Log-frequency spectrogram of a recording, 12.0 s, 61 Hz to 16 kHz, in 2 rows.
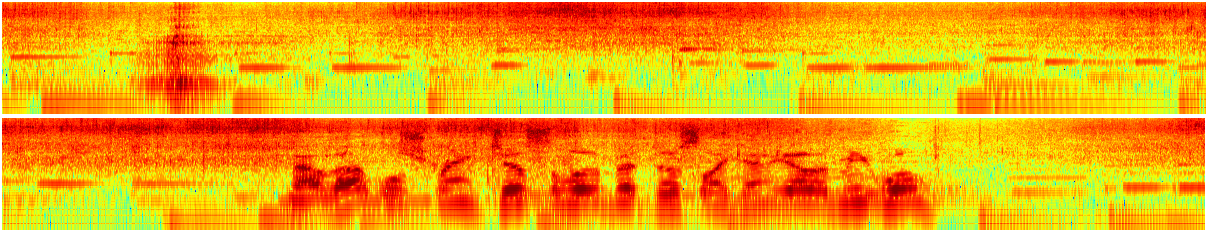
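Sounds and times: background music: 0.0 - 12.0
meat sizzling in a frying pan: 0.0 - 12.0.

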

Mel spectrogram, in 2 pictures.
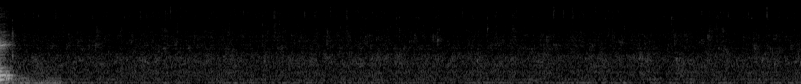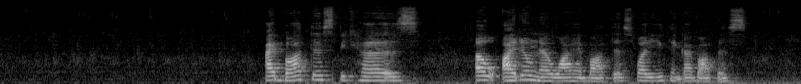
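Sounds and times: faint room tone hiss: 0.0 - 16.0.

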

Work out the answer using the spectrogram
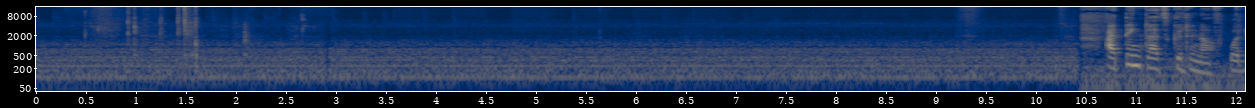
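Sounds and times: machine humming: 0.0 - 10.7.

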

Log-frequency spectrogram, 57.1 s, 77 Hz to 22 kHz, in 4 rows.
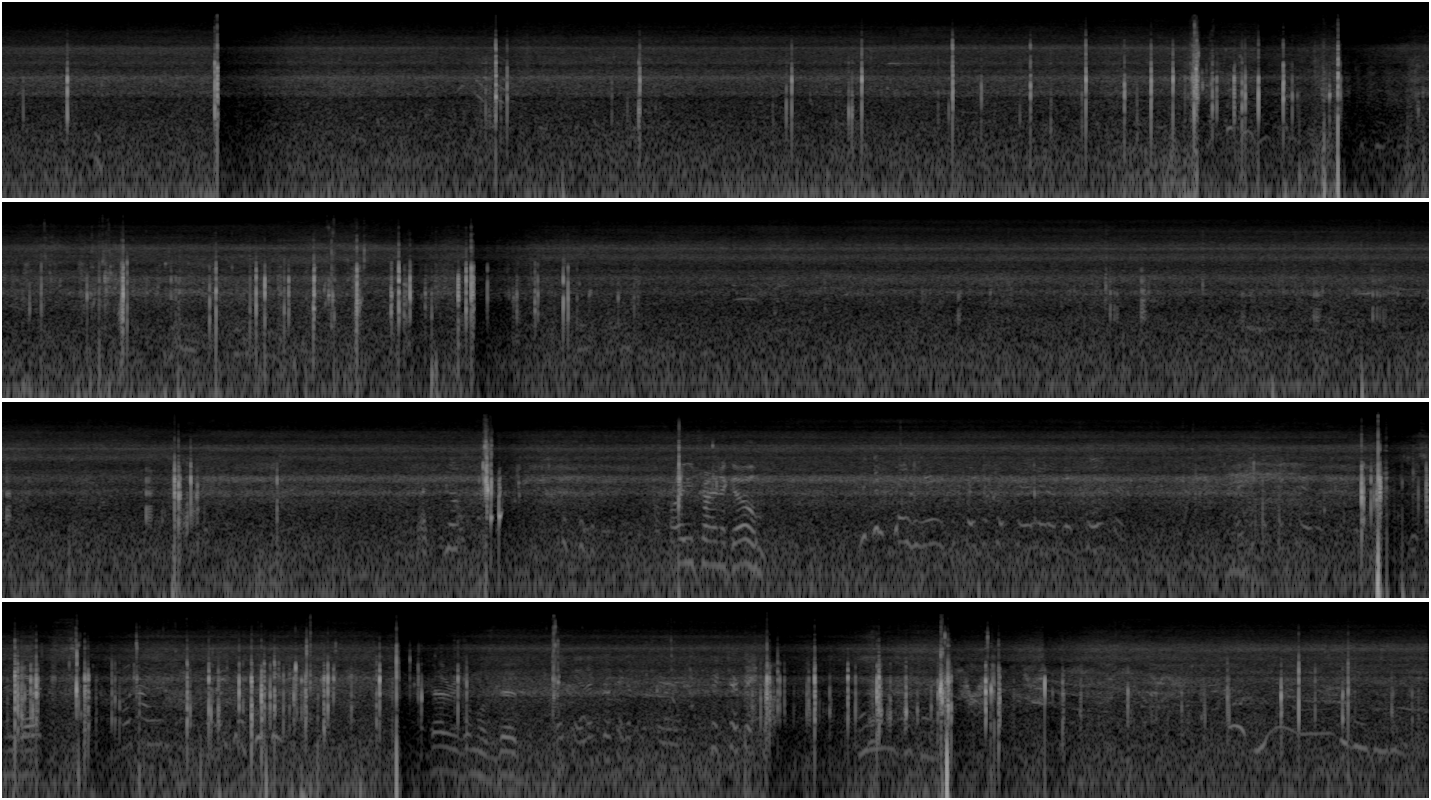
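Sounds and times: rushing water: 0.0 - 57.0
water sloshing and splashing: 7.5 - 20.8, 25.2 - 57.0.

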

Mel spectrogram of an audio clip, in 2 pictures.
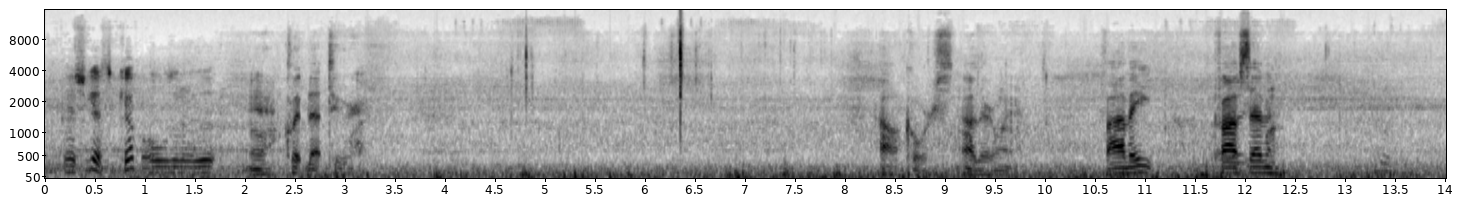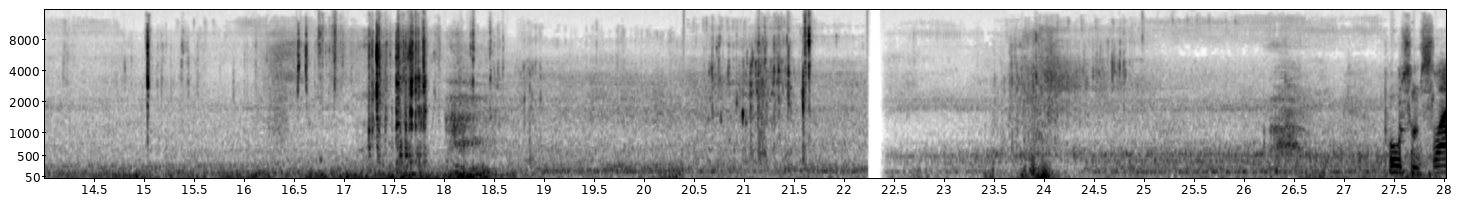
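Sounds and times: steady low rumble: 0.0 - 28.0.

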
